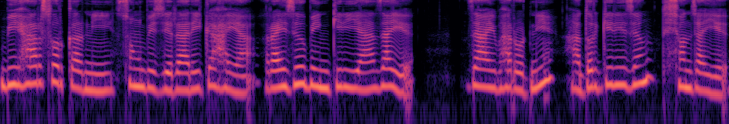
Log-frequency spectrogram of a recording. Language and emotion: Bodo, neutral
